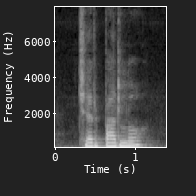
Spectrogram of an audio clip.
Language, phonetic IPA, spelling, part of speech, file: Czech, [ˈt͡ʃɛrpadlo], čerpadlo, noun, Cs-čerpadlo.ogg
- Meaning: pump (device for moving liquid or gas)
